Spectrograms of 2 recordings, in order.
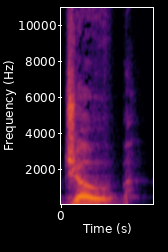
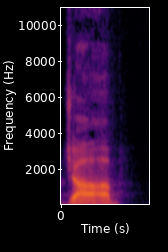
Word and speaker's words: Job: And if you want to turn to the book of Job. I know it looks like Job, but it's pronounced Job.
